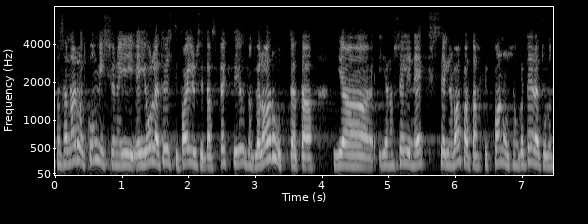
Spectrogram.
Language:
Estonian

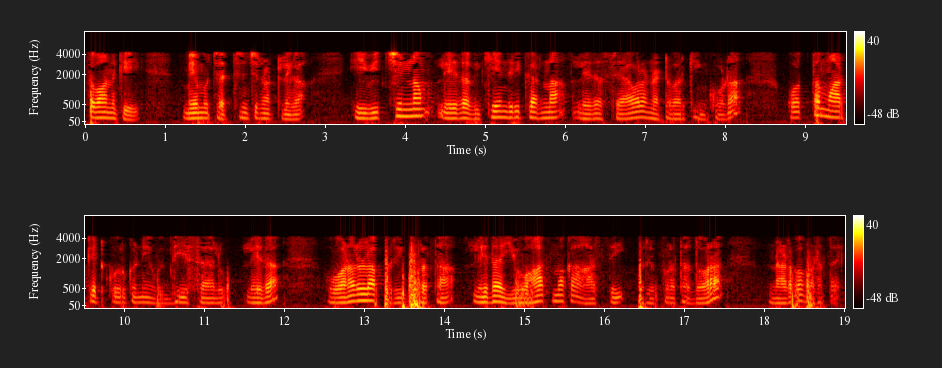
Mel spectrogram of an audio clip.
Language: Telugu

